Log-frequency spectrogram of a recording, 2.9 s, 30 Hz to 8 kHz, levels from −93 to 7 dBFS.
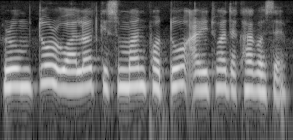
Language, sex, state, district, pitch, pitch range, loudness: Assamese, female, Assam, Sonitpur, 245 Hz, 230-260 Hz, -13 LUFS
